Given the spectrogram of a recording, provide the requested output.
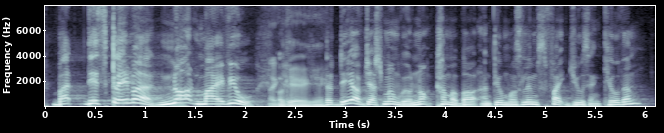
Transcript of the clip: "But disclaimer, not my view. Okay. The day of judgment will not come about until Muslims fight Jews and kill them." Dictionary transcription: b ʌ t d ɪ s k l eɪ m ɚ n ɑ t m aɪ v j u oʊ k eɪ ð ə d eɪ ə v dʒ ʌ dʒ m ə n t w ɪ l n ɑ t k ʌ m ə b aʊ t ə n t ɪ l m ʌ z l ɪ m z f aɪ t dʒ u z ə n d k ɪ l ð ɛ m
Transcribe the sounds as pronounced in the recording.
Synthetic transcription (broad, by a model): b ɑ t d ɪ s k l eɪ m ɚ n ɑ t m aɪ v j u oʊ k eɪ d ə d eɪ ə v dʒ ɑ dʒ m ə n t w ɪ l n ɑ t k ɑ m ə b aʊ t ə n t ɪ l m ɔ s l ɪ m s f aɪ t dʒ u s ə n k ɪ l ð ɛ m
